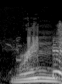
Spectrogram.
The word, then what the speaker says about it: Borinquen: So Borinquen. there you go. Okay, that's how you pronounce it.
